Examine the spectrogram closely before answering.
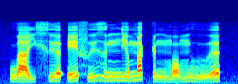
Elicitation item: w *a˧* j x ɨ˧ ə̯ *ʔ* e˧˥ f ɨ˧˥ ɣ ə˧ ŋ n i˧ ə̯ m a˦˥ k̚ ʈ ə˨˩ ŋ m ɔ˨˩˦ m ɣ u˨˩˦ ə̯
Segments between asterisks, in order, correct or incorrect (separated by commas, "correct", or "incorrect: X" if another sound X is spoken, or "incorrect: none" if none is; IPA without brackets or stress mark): incorrect: a˨˩, correct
